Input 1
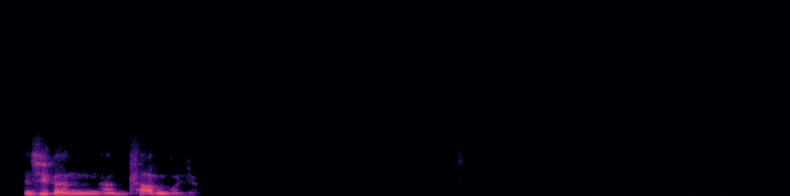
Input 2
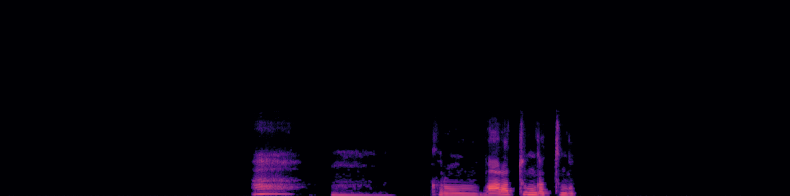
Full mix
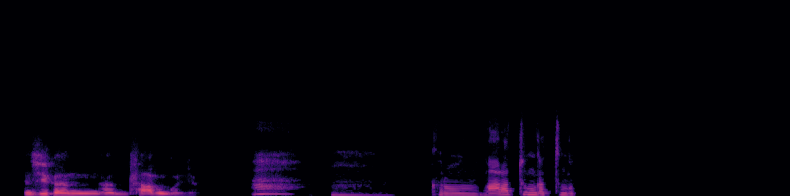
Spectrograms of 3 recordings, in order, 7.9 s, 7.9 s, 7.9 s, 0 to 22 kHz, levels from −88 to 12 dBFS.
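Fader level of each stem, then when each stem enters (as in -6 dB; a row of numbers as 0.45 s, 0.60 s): -6.0 dB, -10.0 dB; 0.00 s, 0.00 s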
